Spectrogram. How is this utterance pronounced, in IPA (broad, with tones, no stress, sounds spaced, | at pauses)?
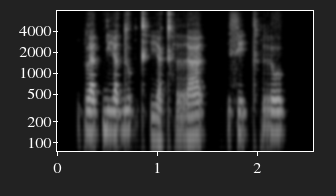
p l a˦˥ t̚ j i˦˥ a̯ d o˥˩ k̚ tʰ i˩˦ a̯ kʰ r a˦˥ t̚ | s i˦˥ t̚ kʰ r o˥˩ k̚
